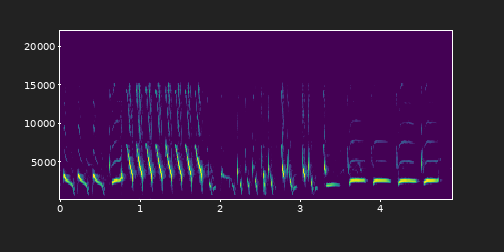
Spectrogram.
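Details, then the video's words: Crested canary singing vigorously: descending slurred notes, a fast run of steep downward sweeps, choppy varied chips, then evenly spaced clear whistled syllables about three per second. "تغريد كناري متوج (مقنبر) Chant Canari Pleine de Forme"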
